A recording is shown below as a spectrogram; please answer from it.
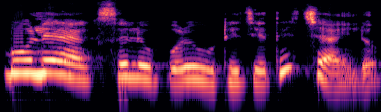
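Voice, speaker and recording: A woman reading a romance story in scripted narration, with steady, even storytelling. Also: a little high, a little fast.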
